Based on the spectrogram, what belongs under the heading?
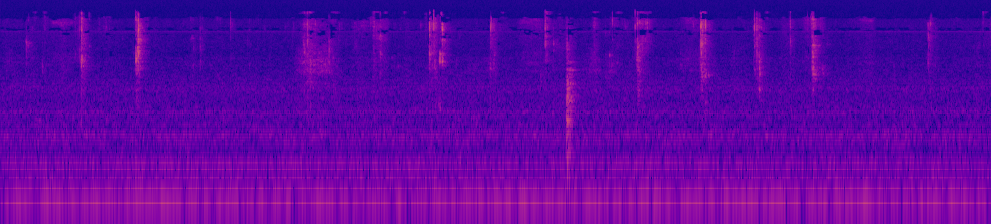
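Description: A person chewing food close to the microphone: wet mouth sounds with scattered small clicks and smacks, over a steady low hum.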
